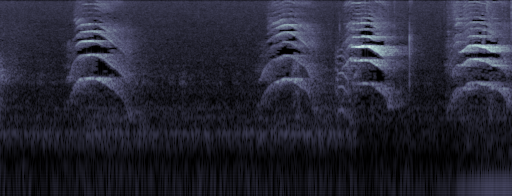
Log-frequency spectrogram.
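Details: Orphaned baby kitten, hand-raised after losing its mother; four arched, high-pitched mewing cries spaced one to two seconds apart, with a faint low hum underneath.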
